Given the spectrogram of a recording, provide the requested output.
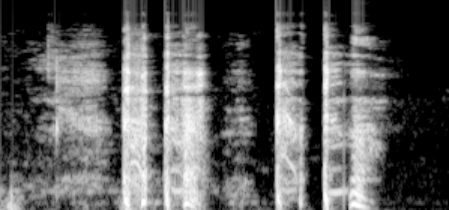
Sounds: Cough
